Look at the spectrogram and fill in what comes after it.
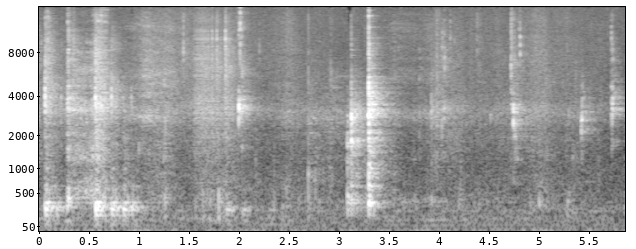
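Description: A man chewing a mouthful of chicken and bacon pie with a thick puff-pastry lid: soft, wet mouth sounds with a handful of small smacks and clicks, the clearest a little past three seconds in.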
